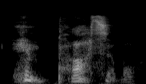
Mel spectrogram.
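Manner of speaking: he spits her word back at her; fierce echo. A narrator's reading. Arnold turns on Elsie, slow bitter echo of "Impossible". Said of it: "he echoed".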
